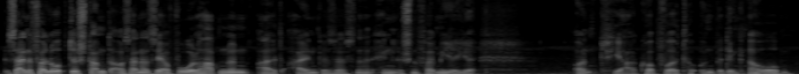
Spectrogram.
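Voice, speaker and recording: An older male actor portrays a frail, elderly lawyer in a radio drama, sounding guarded and sardonic. His delivery is measured, formal, and pointed, in a mid-range, creaky voice.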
